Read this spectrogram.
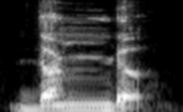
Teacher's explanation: या गटाचं अनुनासिक आहे न म्हणून हा शब्द होईल दंड बघा मराठीत आपण लहान न वापरतो नळातला पण संस्कृत मध्ये मोठा न येतो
